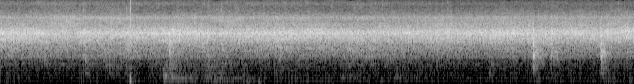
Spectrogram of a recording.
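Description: Chopped onions and ginger-garlic paste sizzling steadily in hot oil in a non-stick frying pan as they are sautéed, with a spatula scraping and knocking against the pan a few times, once about a second in and twice near the end.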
